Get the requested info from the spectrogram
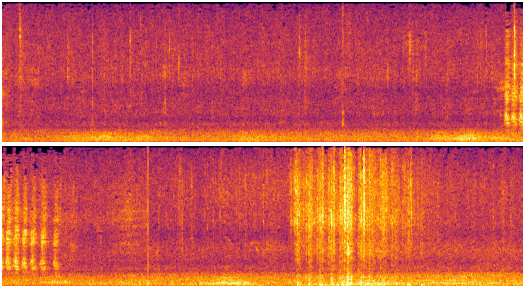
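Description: Feral pigeon cooing low and repeatedly, growing louder toward the end. Two short bursts of rapid clicking come about five seconds in and near nine seconds, the second with the loudest cooing.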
